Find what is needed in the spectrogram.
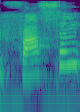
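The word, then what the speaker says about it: fasten: फास्ट मतलब तेज, लेकिन फैशन का मतलब देखो यहाँ पे टी का प्रोनाउंसिएशन नहीं होगा।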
